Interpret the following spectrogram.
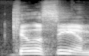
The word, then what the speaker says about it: Colosseum: Colosseum is how you pronounce this word.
